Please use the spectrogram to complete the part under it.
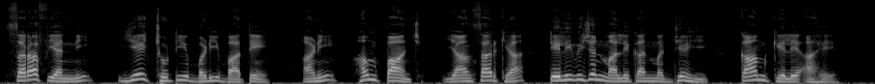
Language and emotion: Marathi, neutral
